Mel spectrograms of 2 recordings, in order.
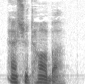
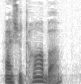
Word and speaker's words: Ashitaba: Many Japanese elders refer to the plant, and I'll spell it for you, Ashitaba, A-S-H-I-T-A-B-A, as the immortality plant, and believe it will keep you looking and feeling young.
